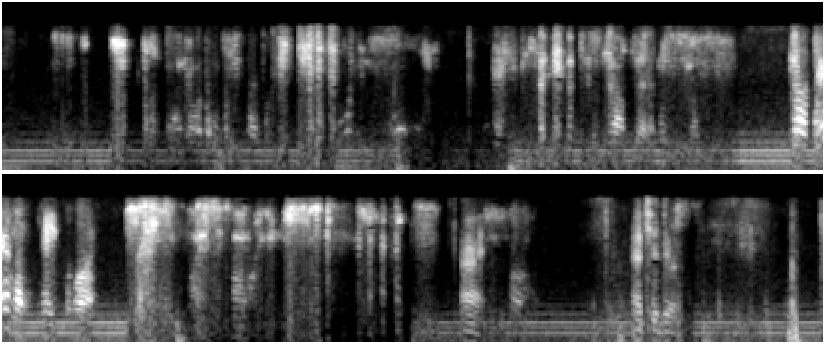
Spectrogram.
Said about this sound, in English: Why is the phone ringing? Who's phone ringing? Hold on.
